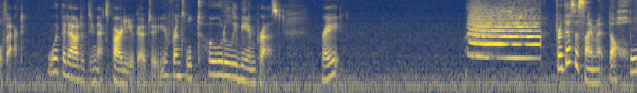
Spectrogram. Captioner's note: air horn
